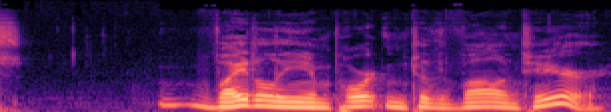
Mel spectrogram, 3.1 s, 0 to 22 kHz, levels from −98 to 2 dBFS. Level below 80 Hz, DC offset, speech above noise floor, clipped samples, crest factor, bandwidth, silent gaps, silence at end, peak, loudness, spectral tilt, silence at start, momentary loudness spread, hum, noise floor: -42 dBFS; under 0.1%; 44 dB; under 0.1%; 16 dB; 10.5 kHz; none; 0.05 s; -2 dBFS; -17 LUFS; -8.5 dB/octave; 0 s; 18 LU; none; -61 dBFS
